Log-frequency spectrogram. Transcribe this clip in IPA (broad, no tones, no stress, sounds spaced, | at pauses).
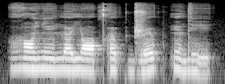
ɦ ɔ̃ ʎ ĩ n œ j ɔ kʰ œ kʷ ɖ͡ʐ ø kʷ pʲ œ̃ d i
